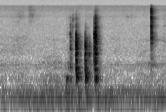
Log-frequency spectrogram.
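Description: A woman speaks briefly, close by.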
